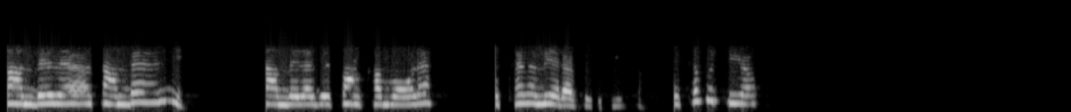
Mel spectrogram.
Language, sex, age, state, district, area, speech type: Dogri, female, 45-60, Jammu and Kashmir, Samba, rural, conversation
